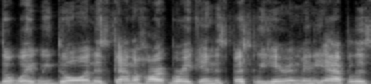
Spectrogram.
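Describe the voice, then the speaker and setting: Against a quiet background, a woman talks at a medium pitch. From Chicago. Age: 60s. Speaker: political activist. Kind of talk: casual chat. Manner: animated.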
